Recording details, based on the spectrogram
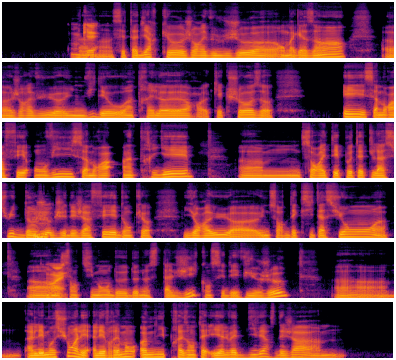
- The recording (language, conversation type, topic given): French, podcast, Quel rôle jouent les émotions dans ton travail créatif ?
- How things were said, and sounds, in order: other background noise; in English: "trailer"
